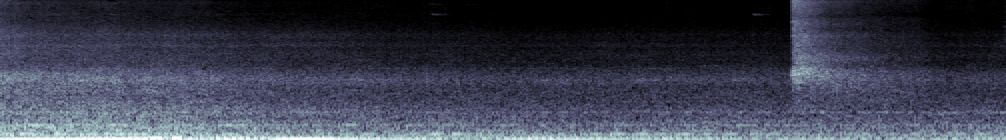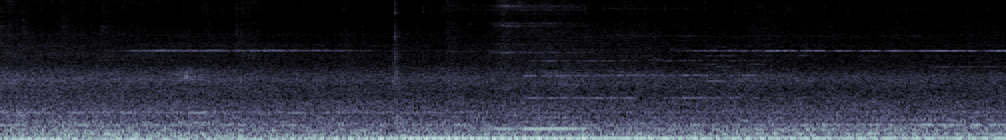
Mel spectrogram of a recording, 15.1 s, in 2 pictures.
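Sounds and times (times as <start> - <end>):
passenger train rumbling past: 0.0 - 15.0
hiss of air: 5.9 - 7.0.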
